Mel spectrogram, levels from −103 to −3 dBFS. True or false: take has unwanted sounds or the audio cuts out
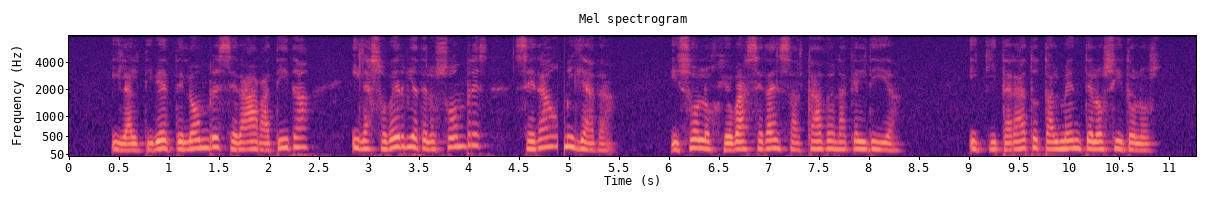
true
